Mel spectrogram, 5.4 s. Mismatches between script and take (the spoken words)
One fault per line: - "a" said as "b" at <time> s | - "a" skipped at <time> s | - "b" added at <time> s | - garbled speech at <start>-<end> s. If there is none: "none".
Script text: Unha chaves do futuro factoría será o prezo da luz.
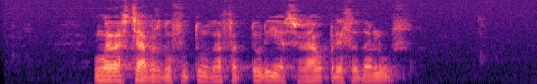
- "das" added at 1.1 s
- "da" added at 2.2 s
